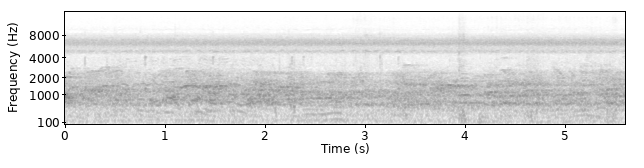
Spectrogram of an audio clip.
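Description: A pack of foxhounds baying together, many overlapping voices running on without a break: hounds in full cry on the trail of a fox.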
